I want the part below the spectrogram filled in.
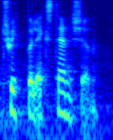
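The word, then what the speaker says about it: XXXTentacion: Som heter, jag tror man uttalar det, Triple Extension. – Ja, exakt.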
